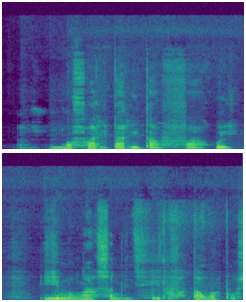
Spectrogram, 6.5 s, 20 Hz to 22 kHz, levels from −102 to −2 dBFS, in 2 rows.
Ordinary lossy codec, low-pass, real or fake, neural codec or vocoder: none; none; real; none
